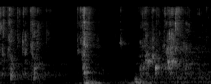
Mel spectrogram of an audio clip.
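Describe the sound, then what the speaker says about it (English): Running water rinses soap-slick hands at a sink during a shaving routine, splashing and sloshing in short bursts with a brief pause before the flow resumes. "Now your hands are going to be uber slick, super, super slick. So give them a good rinse off."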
